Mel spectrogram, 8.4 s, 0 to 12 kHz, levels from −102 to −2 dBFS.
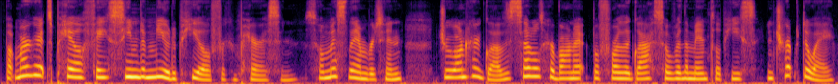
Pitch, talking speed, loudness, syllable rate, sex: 250 Hz, 215 wpm, -17 LUFS, 6.2 syllables/s, female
